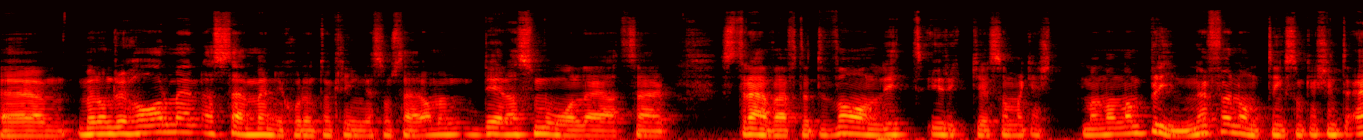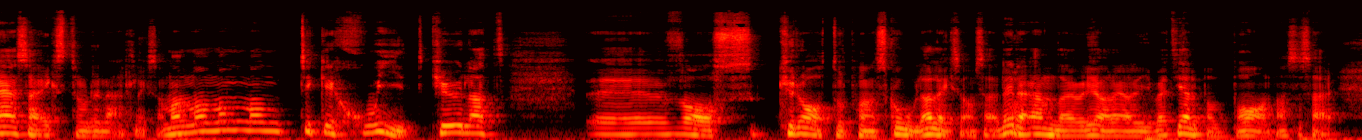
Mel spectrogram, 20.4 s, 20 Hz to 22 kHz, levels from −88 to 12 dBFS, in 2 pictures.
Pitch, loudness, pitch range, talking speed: 130 Hz, -34 LUFS, 115-150 Hz, 210 wpm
